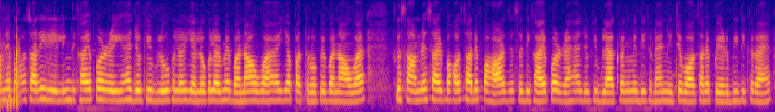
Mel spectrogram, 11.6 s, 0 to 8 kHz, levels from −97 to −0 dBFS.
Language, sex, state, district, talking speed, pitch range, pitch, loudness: Hindi, female, Goa, North and South Goa, 270 wpm, 210-225 Hz, 215 Hz, -16 LUFS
